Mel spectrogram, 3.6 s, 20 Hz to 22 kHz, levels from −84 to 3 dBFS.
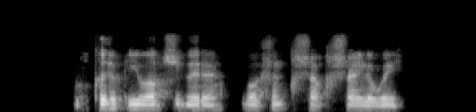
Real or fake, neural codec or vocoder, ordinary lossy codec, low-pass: fake; codec, 24 kHz, 0.9 kbps, WavTokenizer, medium music audio release; Opus, 64 kbps; 7.2 kHz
